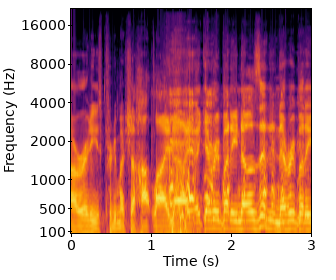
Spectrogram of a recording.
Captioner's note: both laughing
